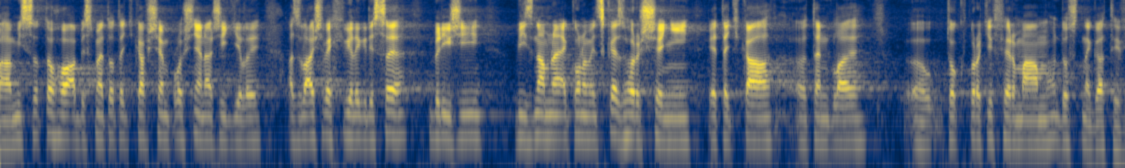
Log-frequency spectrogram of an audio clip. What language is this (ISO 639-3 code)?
ces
